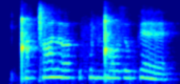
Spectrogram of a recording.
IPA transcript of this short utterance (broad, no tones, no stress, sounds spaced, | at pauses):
ǃ ɑ ǀ ɑ l ʌ | xʷ ʌ ŋ͡ǃ ɔ z u k ɛ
